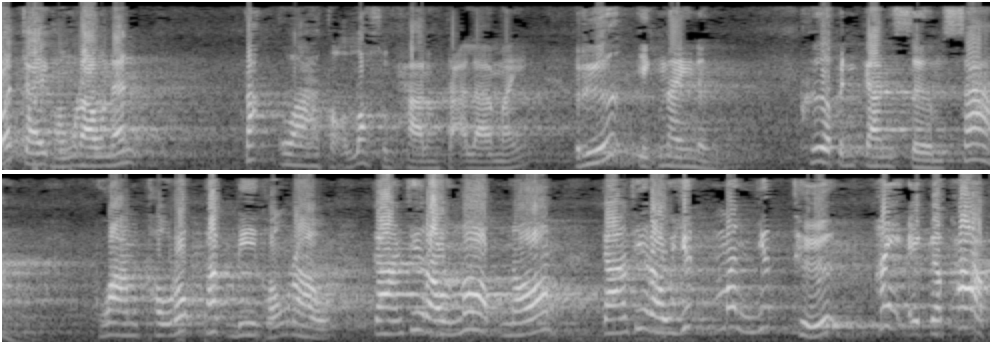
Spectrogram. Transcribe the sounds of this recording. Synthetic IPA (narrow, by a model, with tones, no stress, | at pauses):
t͡ɕa˧jkʰɔː˩˦ŋɾa˧wna˦˥n | t̪a˦˥˩kwaː˧t̪ɔː˨˩ʔɑ˧lːɔː˦˥˩su˨˩p̚haː˧na˧˥˩t̪a̰ː˧laː˧ma˦˥j | ɾɯː˩˦ʔiː˨˩k̚na˧jnɯ˨˩ŋ | pʰɯ˥˩ɐpe˧nkaː˧nsɤː˨˩msaː˥˩ŋ | kʰwaː˧mkʰa˧˩wɾo˦˥k̚pʰa˦˥k̚biː˧kʰɔː˩˦ŋɾa˧wkaː˧nt̪ʰiː˥˩ɾa˧wnɔː˥˩k̚nɔː˦˥mkaː˧nt̪ʰiː˥˩ɾa˧wjɯ˦˥t̪̚ma˥˩njɯ˦˥t̪ʰːɯː˩˦ha˥˩jʔeː˨˩kːa˧pʰaː˥˩p̚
